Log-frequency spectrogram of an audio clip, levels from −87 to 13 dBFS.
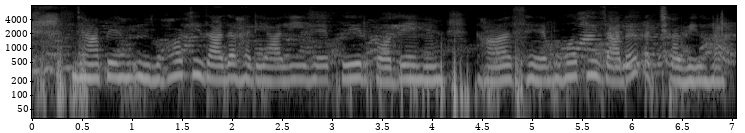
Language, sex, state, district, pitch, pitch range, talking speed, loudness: Hindi, female, Andhra Pradesh, Chittoor, 215 Hz, 200-230 Hz, 145 wpm, -35 LUFS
